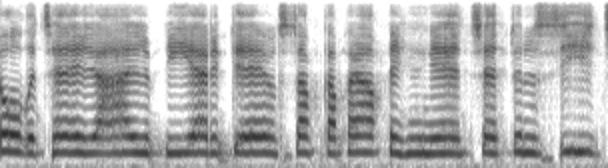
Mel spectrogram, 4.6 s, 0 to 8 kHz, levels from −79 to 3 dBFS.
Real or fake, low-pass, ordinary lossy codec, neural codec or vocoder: fake; 7.2 kHz; none; autoencoder, 22.05 kHz, a latent of 192 numbers a frame, VITS, trained on many speakers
